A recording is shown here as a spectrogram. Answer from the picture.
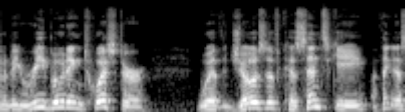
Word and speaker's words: Joseph Kosinski: And by the way, word has it that they're going to be rebooting Twister with Joseph Kosinski.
